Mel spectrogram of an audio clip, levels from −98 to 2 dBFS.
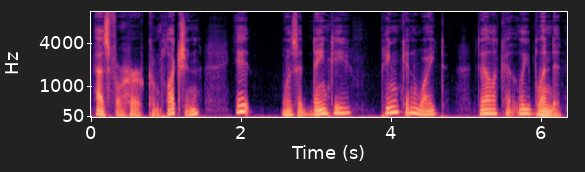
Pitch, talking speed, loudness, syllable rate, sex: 125 Hz, 125 wpm, -19 LUFS, 4.9 syllables/s, male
